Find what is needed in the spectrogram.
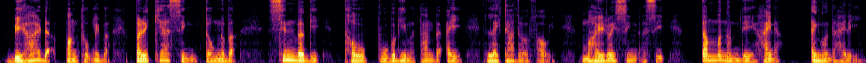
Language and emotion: Manipuri, fearful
